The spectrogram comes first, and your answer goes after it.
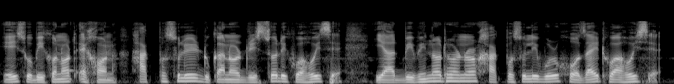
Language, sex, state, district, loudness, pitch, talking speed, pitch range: Assamese, male, Assam, Kamrup Metropolitan, -19 LUFS, 120 Hz, 140 wpm, 110-135 Hz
